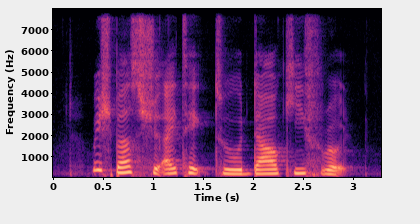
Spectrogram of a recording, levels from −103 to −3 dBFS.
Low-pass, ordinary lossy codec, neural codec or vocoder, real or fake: none; none; none; real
